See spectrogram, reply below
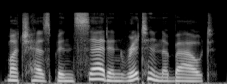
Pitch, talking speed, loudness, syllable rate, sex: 180 Hz, 185 wpm, -17 LUFS, 4.3 syllables/s, female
